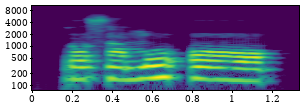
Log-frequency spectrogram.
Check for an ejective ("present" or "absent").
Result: absent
